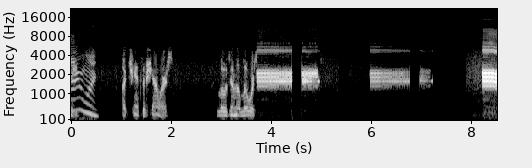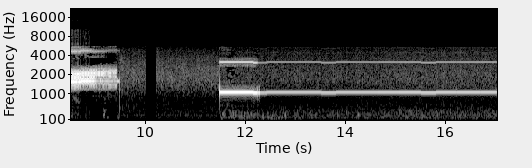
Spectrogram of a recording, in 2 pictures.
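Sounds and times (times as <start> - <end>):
faint hiss: 9.6 - 11.5.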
